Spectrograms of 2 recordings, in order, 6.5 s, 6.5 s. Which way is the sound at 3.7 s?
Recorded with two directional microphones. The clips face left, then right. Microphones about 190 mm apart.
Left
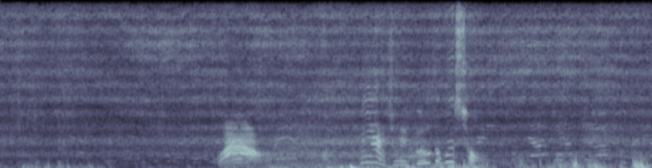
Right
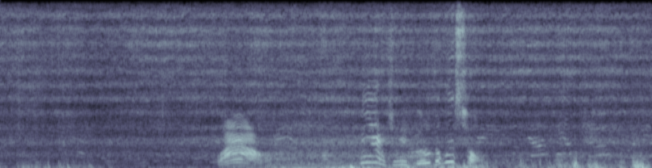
25° right (ahead or behind).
